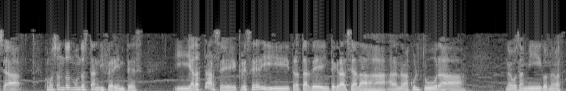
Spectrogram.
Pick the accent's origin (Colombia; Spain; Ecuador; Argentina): Ecuador; Quito, Pichincha; now in Europe; Como yo salía de Quito, nací, crecí aquí en Quito, irme a un pueblo tan pequeño para mí no era...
